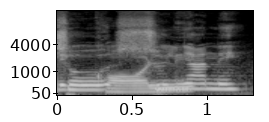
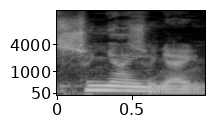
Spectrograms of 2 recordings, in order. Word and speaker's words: Sunyani: So it's actually Sunyani yes. is Sunyain. So yes. I always say yes.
